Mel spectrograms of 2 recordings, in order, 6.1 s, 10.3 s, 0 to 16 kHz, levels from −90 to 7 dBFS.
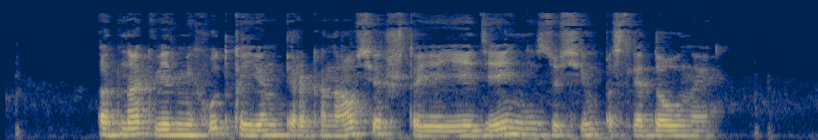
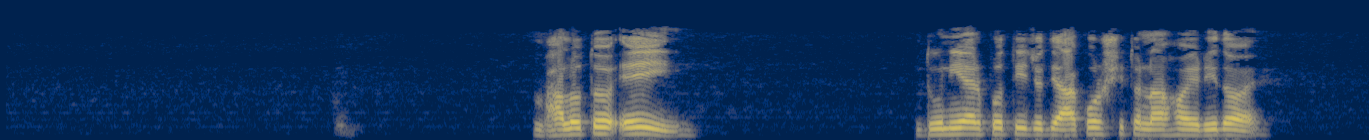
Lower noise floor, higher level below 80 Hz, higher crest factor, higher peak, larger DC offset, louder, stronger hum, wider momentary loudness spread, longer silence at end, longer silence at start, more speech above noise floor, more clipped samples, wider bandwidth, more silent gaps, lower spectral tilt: second, -69 dBFS vs -73 dBFS; first, -48 dBFS vs -62 dBFS; about the same, 18 dB vs 16 dB; about the same, -2 dBFS vs -2 dBFS; neither; second, -20 LUFS vs -14 LUFS; neither; second, 7 LU vs 10 LU; about the same, 0.75 s vs 0.85 s; second, 0.75 s vs 4 s; second, 49 dB vs 60 dB; neither; first, 11.5 kHz vs 7.8 kHz; neither; first, -6.5 dB/octave vs -4 dB/octave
